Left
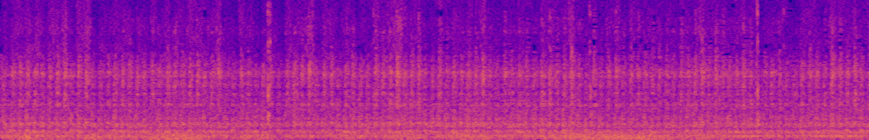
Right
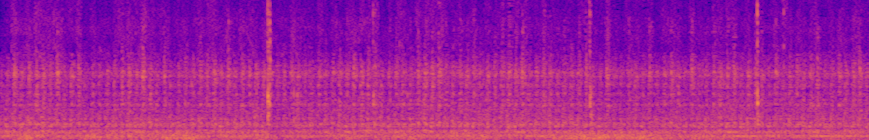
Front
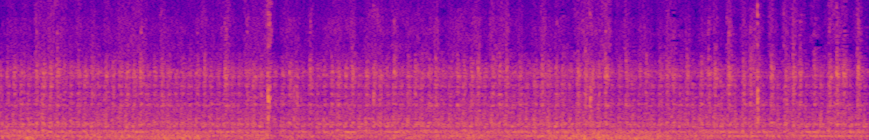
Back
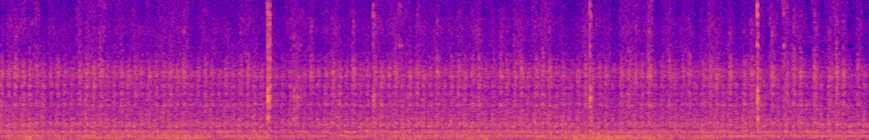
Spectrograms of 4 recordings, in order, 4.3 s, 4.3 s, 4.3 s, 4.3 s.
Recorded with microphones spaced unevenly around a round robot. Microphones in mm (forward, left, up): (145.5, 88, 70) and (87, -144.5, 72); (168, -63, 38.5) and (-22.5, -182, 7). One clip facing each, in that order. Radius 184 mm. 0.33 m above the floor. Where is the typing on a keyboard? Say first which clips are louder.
Right 1 dB, front 1 dB; 155° right.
